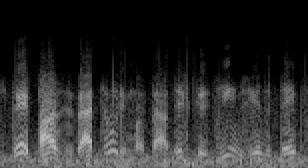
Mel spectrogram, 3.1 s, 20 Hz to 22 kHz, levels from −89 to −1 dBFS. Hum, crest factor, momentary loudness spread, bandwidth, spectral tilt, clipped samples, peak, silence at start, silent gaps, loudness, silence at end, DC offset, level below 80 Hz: none; 18 dB; 10 LU; 9.2 kHz; -7.5 dB/octave; under 0.1%; -14 dBFS; 0 s; none; -33 LUFS; 0 s; under 0.1%; -50 dBFS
